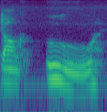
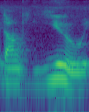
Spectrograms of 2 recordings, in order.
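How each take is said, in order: First: The final vowel sounds like English 'oo'. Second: The final vowel sounds like English 'you'. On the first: "The u here is not like the double O in English. You don't want to say dank u" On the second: "you don't want to say dank you either"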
